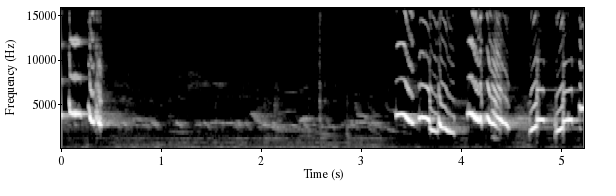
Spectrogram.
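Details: Oriental magpie-robin used as a lure bird sings a sweet whistled phrase, falls to faint soft notes, then bursts into a rapid run of varied high whistles and slurs.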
